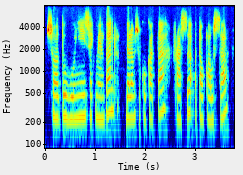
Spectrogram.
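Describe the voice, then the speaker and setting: A woman explaining a linguistics lesson, pausing often on fillers as she talks. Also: on the high side, steady tone, darkish tone, dry recording, dull audio. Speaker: student presenter.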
